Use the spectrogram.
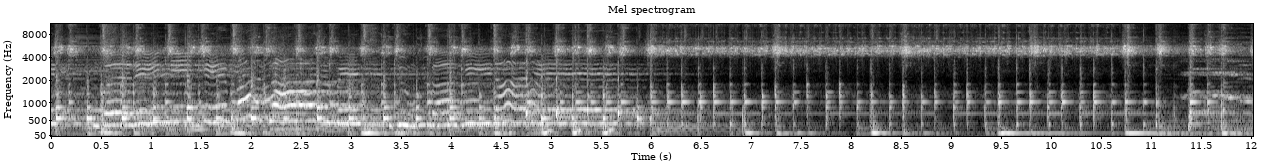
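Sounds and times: jingling bells in quick rhythm: 0:00.0 - 0:12.0.

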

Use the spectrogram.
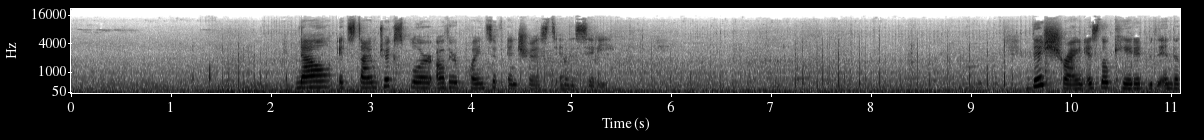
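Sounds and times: bicycle tyre noise on pavement: 0:00.0 - 0:11.0
wind buffeting microphone: 0:00.0 - 0:11.0.

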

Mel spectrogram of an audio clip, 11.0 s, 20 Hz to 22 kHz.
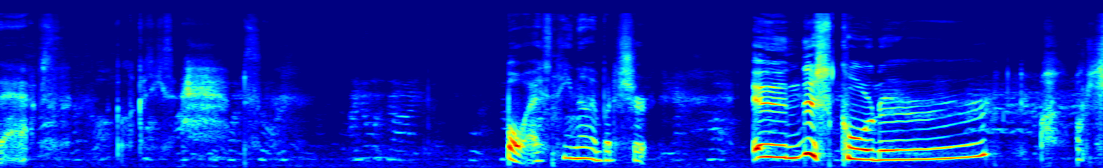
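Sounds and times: soft whispering: 0:00.0 - 0:03.2.

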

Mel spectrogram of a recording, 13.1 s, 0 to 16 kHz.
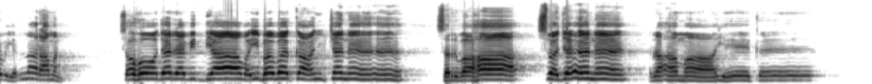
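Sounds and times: man singing: 0:01.8 - 0:12.4.

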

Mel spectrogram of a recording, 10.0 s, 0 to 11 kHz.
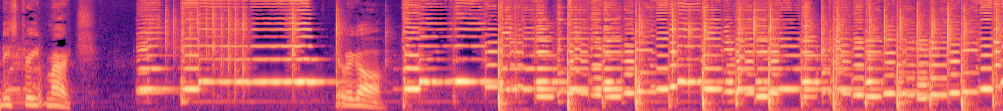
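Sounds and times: fiddle playing: 0:00.0 - 0:00.5, 0:01.3 - 0:10.0.

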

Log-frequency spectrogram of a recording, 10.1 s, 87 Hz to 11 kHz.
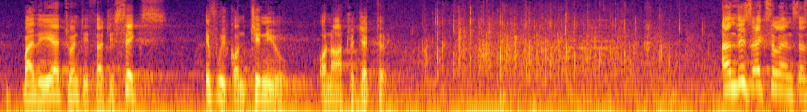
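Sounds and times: crowd applauding: 0:05.0 - 0:09.0.

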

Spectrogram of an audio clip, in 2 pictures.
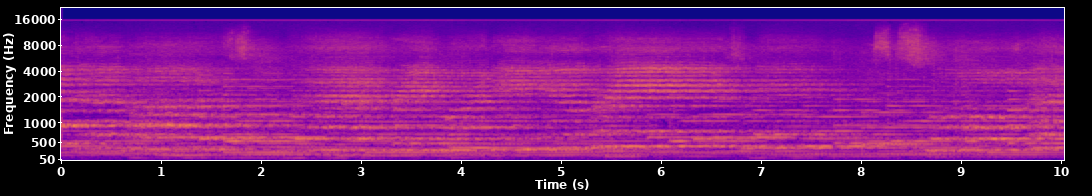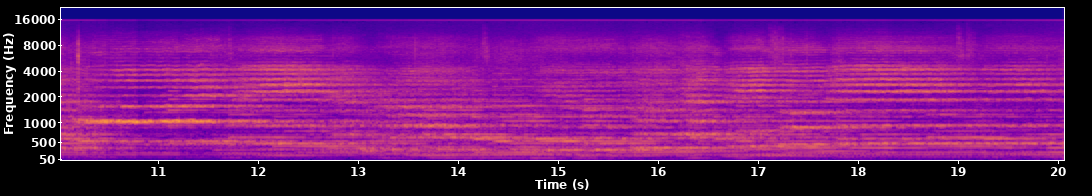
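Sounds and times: choir singing held chords: 0:00.0 - 0:20.0.

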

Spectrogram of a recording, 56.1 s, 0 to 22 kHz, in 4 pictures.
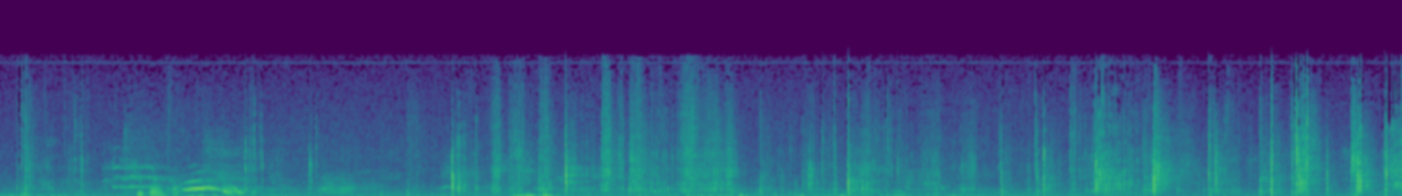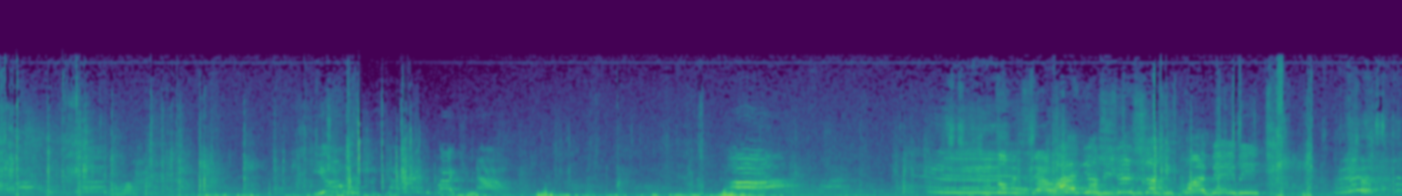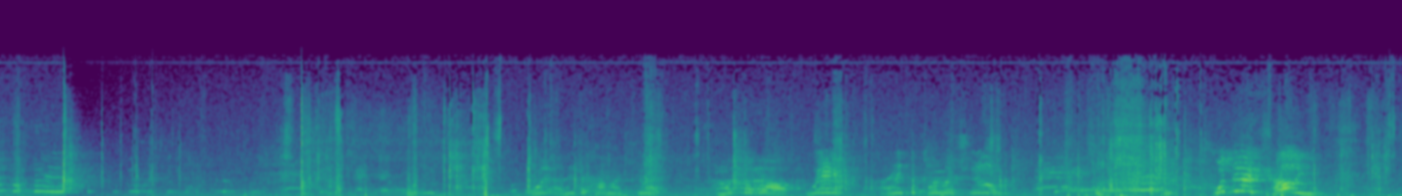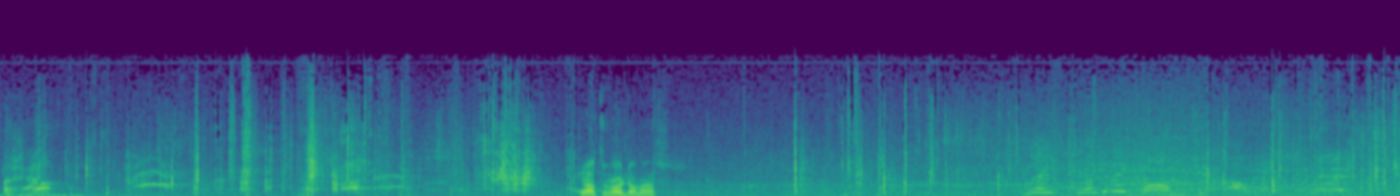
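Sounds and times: hockey sticks and ball clacking: 0:04.4 - 0:18.6, 0:23.0 - 0:27.2, 0:27.8 - 0:30.0, 0:30.8 - 0:47.9, 0:49.4 - 0:56.0
hockey stick striking ball: 0:54.0 - 0:56.0.

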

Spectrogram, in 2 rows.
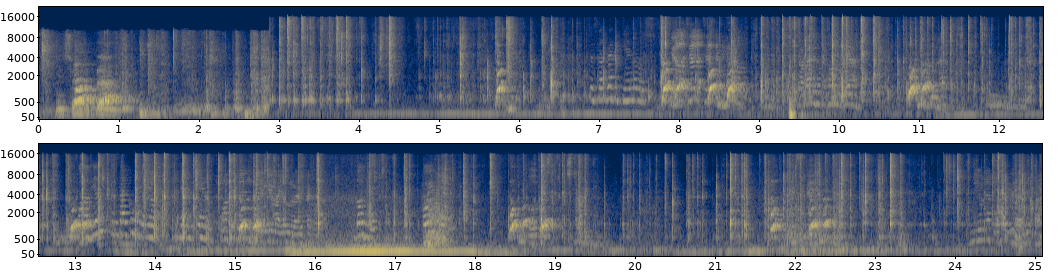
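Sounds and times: plastic bottle crackling: 0:02.0 - 0:25.0.

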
